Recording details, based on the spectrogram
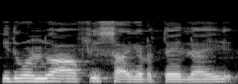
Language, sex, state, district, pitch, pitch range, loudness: Kannada, male, Karnataka, Koppal, 135 Hz, 120-140 Hz, -13 LUFS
